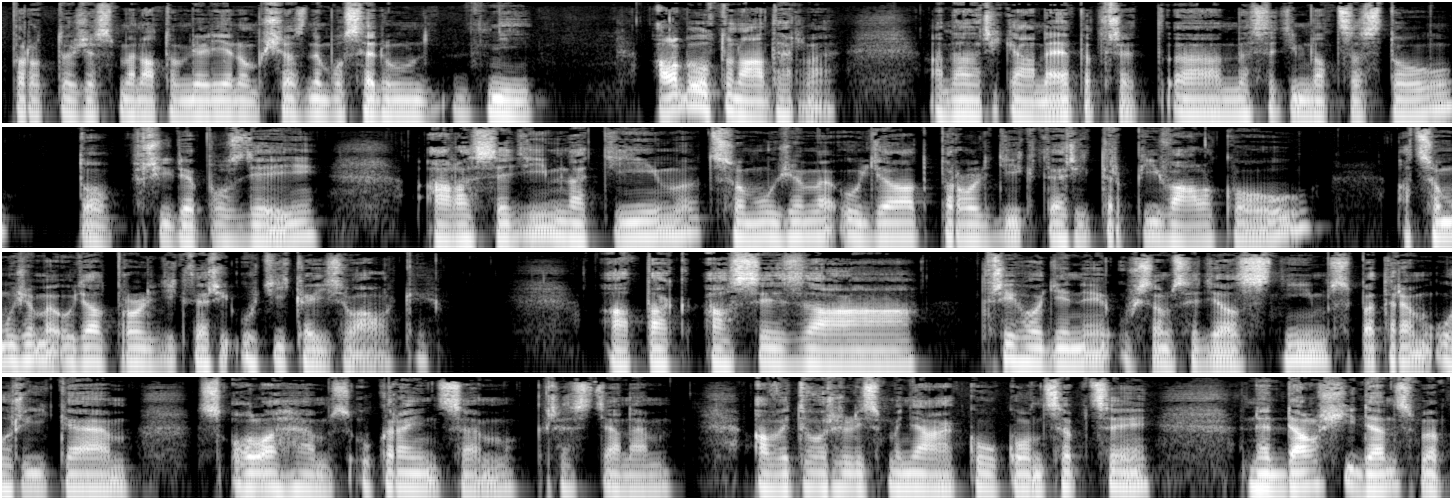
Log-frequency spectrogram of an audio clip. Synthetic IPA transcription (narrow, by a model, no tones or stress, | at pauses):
pɾo̞t̪o̞ʒɛsmɛnat̪o̞mːɲɛlɪjɛnomʃɛst̪nɛbo̞sɛdumdɲiː | ʔalɛbɪlot̪o̞naːdɦɛɾnɛ̰ː | ʔadanriːkaːnɛ̰pɛt̪r̥ɛ̰t̪nɛsɛɟimnat̪̚t͡sɛst̪o̞w | t̪o̞pr̥iːdɛpo̞zɟɛ̰jɪʔalɛsɛɟḭːmnat̪ciːmt͡so̞muːʒɛmɛ̰ʔuɟɛlat̪pɾʔo̞lɪɟɪ̰kt̪ɛriːt̪r̩piːvaːlko̞̰w | ʔat͡so̞muːʒɛmɛ̰ʔuɟɛlat̪̚pɾo̞lɪɟɪkt̪ɛrḭːʔuciːkajḭːzva̰ːlkɪ | ʔat̪akʔasɪza | t̪r̝̥ɪɦo̞ɟɪnɪ̰ʔuʃsɛmsɛɟɛ̰lsɲiːmspɛt̪ɾɛ̰mʔuriːkɛmsʔo̞lɛɦɛmsʔukɾajɪnt͡sɛ̰mkr̝̥ɛscanɛm | ʔavɪt̪vo̞rɪlɪsmɛɲaːko̞wko̞nt͡sɛpt͡sɪ̰nɛdalʃiːdɛnsmɛ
